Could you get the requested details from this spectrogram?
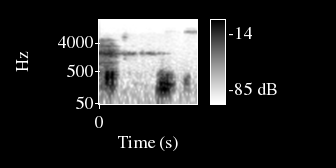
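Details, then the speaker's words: French bulldog lying beside her owner and snoring loudly in the background; she keeps snoring despite being stroked to make her change position. "If you can hear in the background sound of snoring, is Sheila. It's a French bulldog. She's laying next to me because I love her very much, and she snores."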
